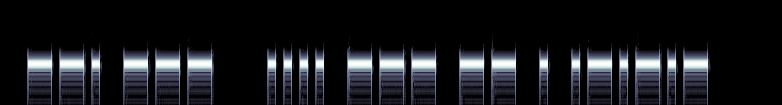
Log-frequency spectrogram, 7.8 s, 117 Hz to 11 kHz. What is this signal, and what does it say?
Morse code, heard as a keyed tone, about 15 wpm, 700 Hz. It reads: GO HOME.
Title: Sentences from Top 200 Words and Abbreviations 15wpm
